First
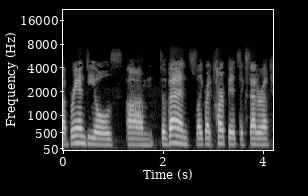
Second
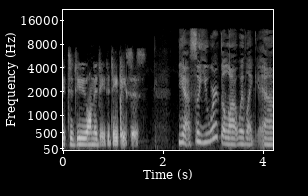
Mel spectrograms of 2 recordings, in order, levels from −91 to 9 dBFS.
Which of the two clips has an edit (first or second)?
first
